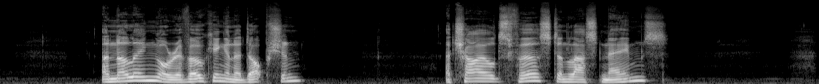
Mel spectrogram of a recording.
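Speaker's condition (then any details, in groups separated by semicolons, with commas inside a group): No condition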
